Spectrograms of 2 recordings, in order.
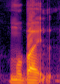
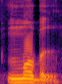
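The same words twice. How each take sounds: First: It is said in a British accent. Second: It is said in an American accent. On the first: "British people call this mobile" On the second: "Americans call this mobile"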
